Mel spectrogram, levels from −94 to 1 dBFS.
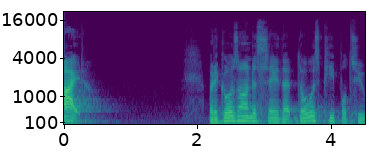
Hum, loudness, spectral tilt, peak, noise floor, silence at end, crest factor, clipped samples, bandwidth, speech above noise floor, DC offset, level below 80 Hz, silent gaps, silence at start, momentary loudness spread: none; -33 LUFS; -7 dB/octave; -10 dBFS; -75 dBFS; 0 s; 24 dB; under 0.1%; 15.5 kHz; 44 dB; under 0.1%; -74 dBFS; none; 0 s; 13 LU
